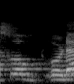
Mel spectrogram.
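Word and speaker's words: Škoda: स्कोडा का सही उच्चारण जहां स्कोडा है तो वहीं पोर्श का पोर्शा।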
